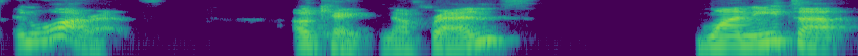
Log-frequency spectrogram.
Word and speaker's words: Juanita: juarez okay now friends juanita is a name that is spelled with j you wa and it has the juanita what has the what sound bjorn is spelled b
